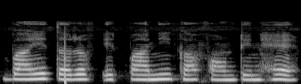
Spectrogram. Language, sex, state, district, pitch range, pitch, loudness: Hindi, female, Sikkim, Gangtok, 220-235 Hz, 225 Hz, -17 LUFS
